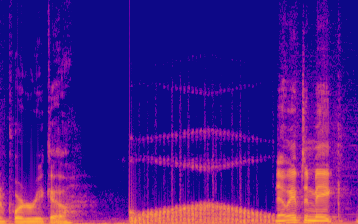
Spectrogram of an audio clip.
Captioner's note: wind whirls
